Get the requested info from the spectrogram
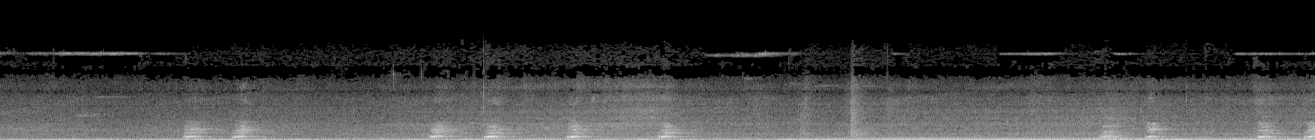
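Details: Lola, a two-and-a-half-year-old Cocker Spaniel in distraction obedience training, struggling with anxiety around new people and environments; short sharp barks, mostly in quick pairs, about a dozen spread over the stretch, above a constant low traffic rumble.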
